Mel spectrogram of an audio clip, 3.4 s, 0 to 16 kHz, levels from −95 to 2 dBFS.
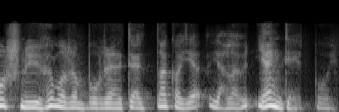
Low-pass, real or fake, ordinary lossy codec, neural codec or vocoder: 7.2 kHz; fake; MP3, 96 kbps; codec, 16 kHz, 1 kbps, X-Codec, HuBERT features, trained on LibriSpeech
